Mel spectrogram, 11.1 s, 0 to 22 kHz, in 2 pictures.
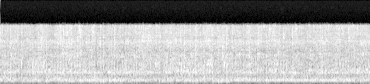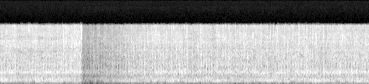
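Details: Suzuki DT 2.2 HP two-stroke outboard in a test tank ticking over with the fuel turned off, burning remaining carburetor mixture; even buzzing idle holding steady pitch, one brief dip then back, idling cleanly.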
